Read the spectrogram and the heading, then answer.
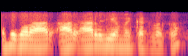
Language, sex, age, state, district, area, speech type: Kannada, male, 30-45, Karnataka, Vijayanagara, rural, conversation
